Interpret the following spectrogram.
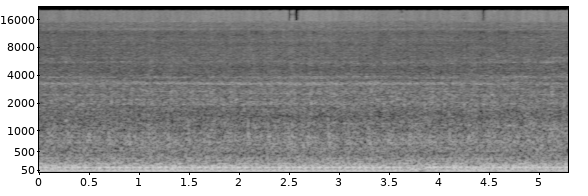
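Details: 1955 Ford Fairlane Crown Victoria V8 with Edelbrock carb: deep, even idle with a steady low rumble, no knocks, ticks or misses; normal idle.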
